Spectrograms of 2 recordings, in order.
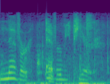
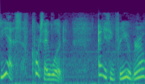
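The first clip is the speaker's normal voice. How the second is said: ordinary delivery, nothing marked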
